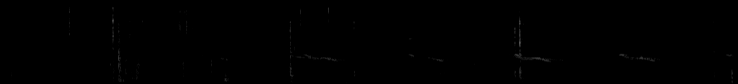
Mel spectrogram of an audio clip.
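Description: A faint bird call, a short falling note repeated about once a second, over a quiet forest, with scattered faint clicks.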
